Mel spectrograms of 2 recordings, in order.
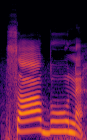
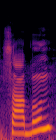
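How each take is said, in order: First: Slow, stretched सा, बु, न, falling at the end; drawn-out teaching reading of साबुन; syllable by syllable. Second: Said in the usual way. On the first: Shown as a demonstration. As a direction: sound out साबुन piece by piece. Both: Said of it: "तो हम इस प्रकार पढ़ेंगे".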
